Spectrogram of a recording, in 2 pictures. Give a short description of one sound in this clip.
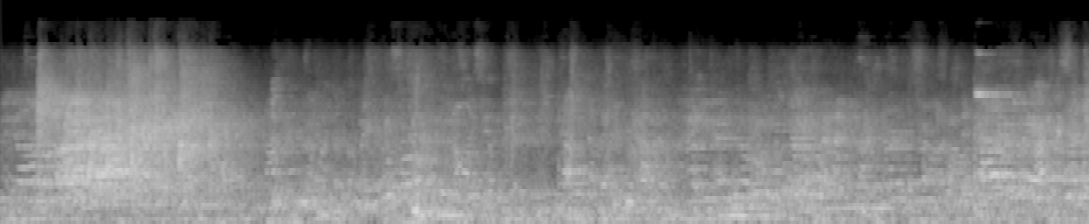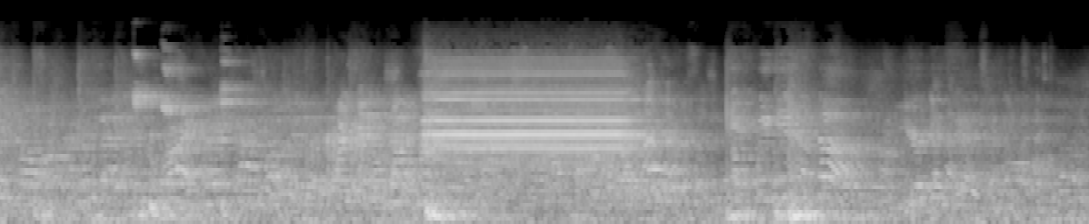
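A crowd of girls cheers and chatters in a large echoing gym.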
